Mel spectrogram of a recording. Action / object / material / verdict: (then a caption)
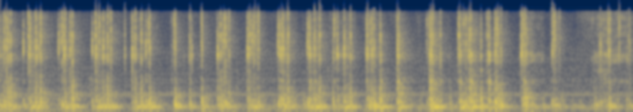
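tap / plastic deodorant stick / plastic / none. Long matte nails of both hands tap rapidly on a grey plastic deodorant stick lying on its side on a table. The taps come in quick, uneven bursts of bright, dry plastic clicks with a faint hollow low tone beneath, each click dying away almost instantly.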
